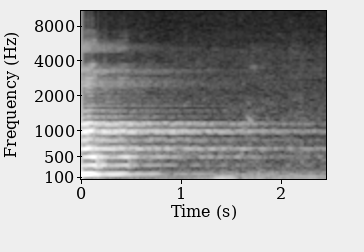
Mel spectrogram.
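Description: A man's chanted sermon voice holding one long, steady note through the microphones. The note breaks off about half a second in and fades away over the following second.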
